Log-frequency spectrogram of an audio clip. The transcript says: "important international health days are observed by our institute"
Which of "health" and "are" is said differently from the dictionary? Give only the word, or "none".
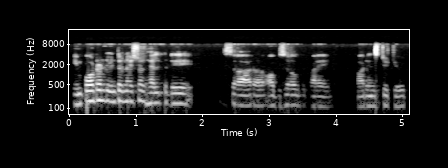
health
